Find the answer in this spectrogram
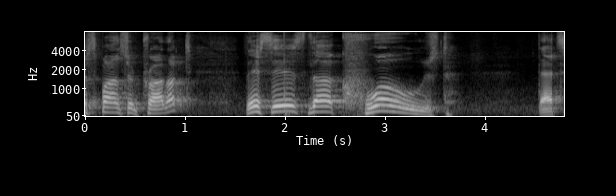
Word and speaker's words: Quoesd: This is the Quoesd. That's how it's pronounced, Quoesd.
